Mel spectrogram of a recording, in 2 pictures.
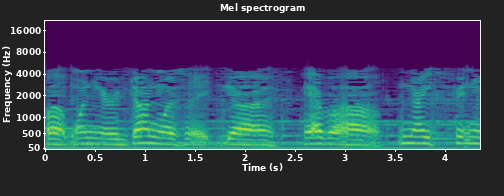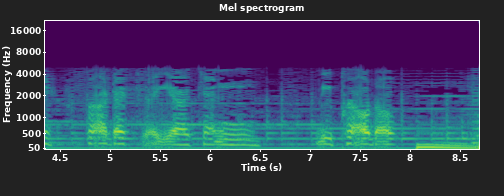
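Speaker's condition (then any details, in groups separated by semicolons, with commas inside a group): Ataxia; balance problem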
